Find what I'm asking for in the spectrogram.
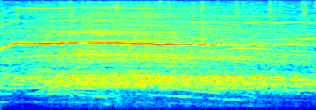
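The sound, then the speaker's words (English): A rally crowd roars its approval for a proposed constituent assembly, a sustained, even wall of cheering and shouting that holds steady from start to finish. “The people roar their approval for the constituent assembly and start doing the wave.”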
